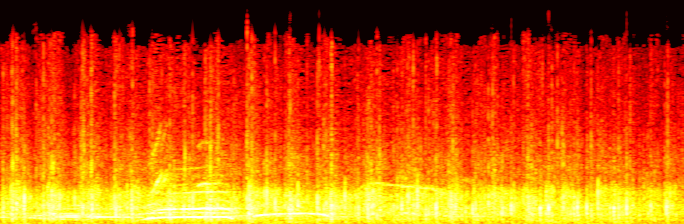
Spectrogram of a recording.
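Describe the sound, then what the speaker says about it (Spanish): A Spanish-language talk show's studio audience breaks into loud, dense applause, with whistles and cheers rising over the clapping before it slowly thins out. "vamos a recibirlo con un fuerte aplauso"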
